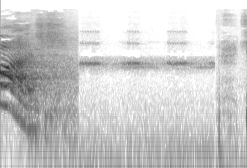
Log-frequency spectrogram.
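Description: A falling pitched sound fades out in the first second. Then comes a thin, high, steady cricket chirping that pulses on and off for about a second.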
